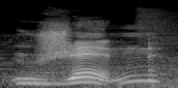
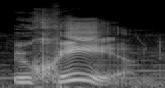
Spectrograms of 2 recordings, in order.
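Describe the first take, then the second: First: The name is said with French pronunciation. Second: The name is said with Swedish pronunciation. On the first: "as you say in France" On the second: "Swedish name places in Swedish"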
